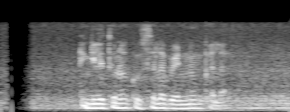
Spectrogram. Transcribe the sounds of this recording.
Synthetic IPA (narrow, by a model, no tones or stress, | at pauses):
ɐŋɡilit̪unɐkusɐlɐpeɳːumkɐlɐ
